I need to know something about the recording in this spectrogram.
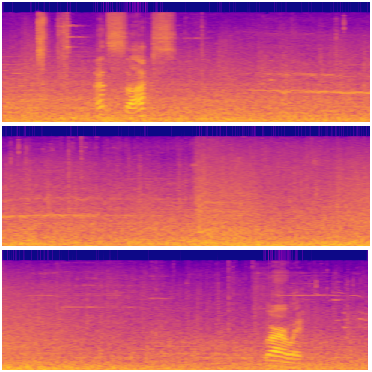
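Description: A deep rumble of crashing debris roars and then fades.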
